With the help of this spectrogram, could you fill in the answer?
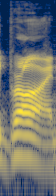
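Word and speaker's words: Braun: you take Chris Brown spelled b-r-a-u-n which Jeff Van Gundy can't seem to figure out uh should be Brawn he's right about that he pronounced his name the family says it's brown yeah they're wrong about that oh really yeah you've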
